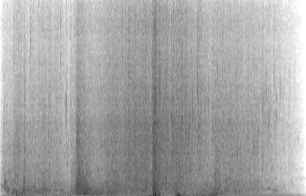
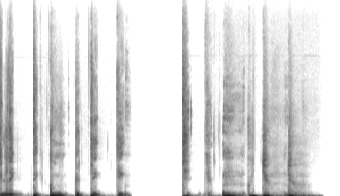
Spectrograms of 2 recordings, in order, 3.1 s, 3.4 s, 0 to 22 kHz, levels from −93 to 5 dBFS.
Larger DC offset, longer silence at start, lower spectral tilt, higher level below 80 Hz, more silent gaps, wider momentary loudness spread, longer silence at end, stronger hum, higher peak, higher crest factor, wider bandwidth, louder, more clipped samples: neither; about the same, 0 s vs 0 s; second, -2.5 dB/octave vs -6 dB/octave; second, -38 dBFS vs -20 dBFS; second, none vs 1.32-1.83 s; about the same, 14 LU vs 13 LU; about the same, 0.15 s vs 0.25 s; neither; about the same, -2 dBFS vs 0 dBFS; first, 26 dB vs 18 dB; first, over 20 kHz vs 17 kHz; second, -25 LUFS vs -21 LUFS; neither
